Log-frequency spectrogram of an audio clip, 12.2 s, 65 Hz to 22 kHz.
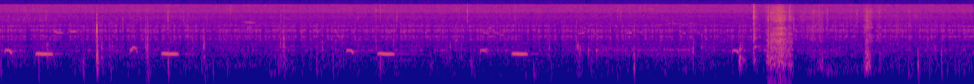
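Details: A common cuckoo in spring 2019 at Reastvere, Jõgeva County, Estonia, repeats its soft two-note 'cu-coo', the second note lower, about every two seconds; a brief clatter sounds near the end.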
